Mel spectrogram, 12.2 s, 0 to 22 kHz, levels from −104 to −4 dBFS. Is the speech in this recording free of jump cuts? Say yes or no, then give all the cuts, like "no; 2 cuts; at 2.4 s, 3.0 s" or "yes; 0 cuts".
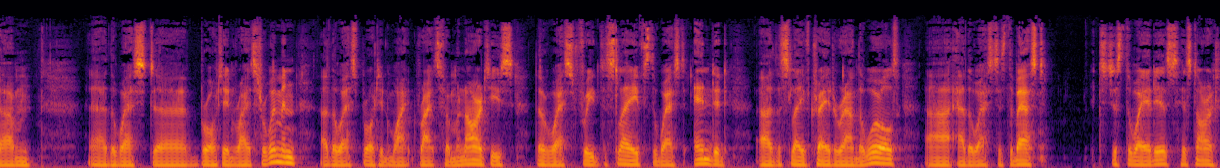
yes; 0 cuts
